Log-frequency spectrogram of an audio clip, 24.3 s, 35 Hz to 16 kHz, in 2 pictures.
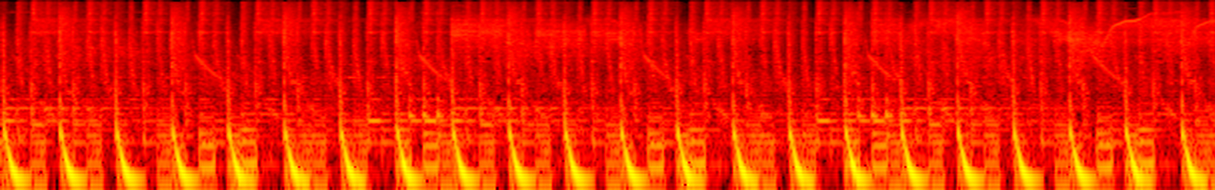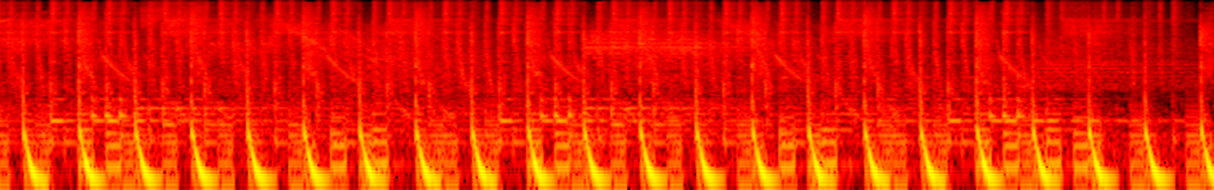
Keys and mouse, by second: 1.0-4.3 right drag, 6.6-7.7 middle drag, 7.8 middle click, 8.8 ctrl+Tab, 9.3 z, 10.0 g, 11.2 ctrl+Tab, 12.5 right click, 12.7-14.0 middle drag, 14.9 z, 18.2 shift+right click, 18.8 shift+right click, 21.0-22.9 middle drag, 23.8 e.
